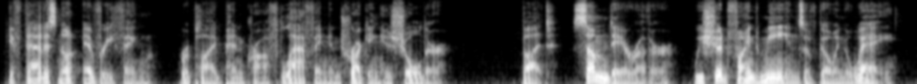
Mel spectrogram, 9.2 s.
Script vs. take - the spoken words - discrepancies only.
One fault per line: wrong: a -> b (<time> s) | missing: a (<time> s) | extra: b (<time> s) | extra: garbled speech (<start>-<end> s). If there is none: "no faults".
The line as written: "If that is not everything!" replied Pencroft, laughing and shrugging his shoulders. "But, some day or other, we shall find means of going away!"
wrong: shoulders -> shoulder (3.9 s)
wrong: shall -> should (7.0 s)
